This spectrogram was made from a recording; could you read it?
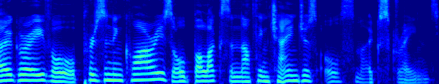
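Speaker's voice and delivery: ordinary talk, nothing marked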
